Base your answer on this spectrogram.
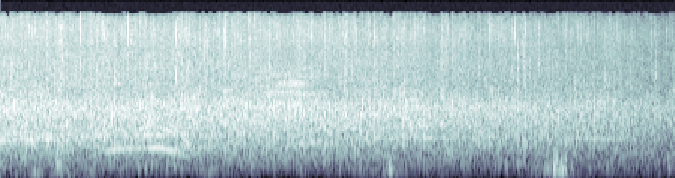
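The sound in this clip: An audience applauds to welcome a speaker to the stage at an evening event for young adults. The clapping is dense and steady and tapers slightly toward the end.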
